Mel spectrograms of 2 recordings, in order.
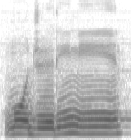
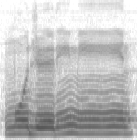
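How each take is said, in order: Both takes have the same delivery.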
